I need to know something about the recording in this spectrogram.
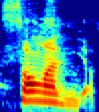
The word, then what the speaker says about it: Sanya: I always get her name wrong because I think about Tanya, but I know it's Sonya.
